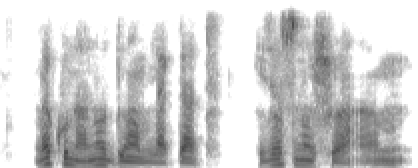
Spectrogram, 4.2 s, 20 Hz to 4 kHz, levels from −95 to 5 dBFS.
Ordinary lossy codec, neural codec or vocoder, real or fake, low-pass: none; none; real; 3.6 kHz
